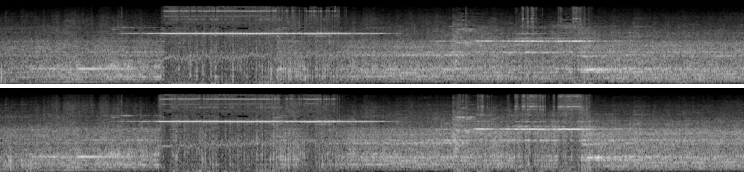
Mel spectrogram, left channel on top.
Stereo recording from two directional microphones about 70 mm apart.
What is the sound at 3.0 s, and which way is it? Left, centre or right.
Train wheels squealing, right.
